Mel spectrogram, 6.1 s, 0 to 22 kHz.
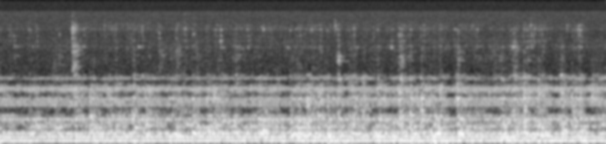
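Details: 1-year-old Gorenje 8 kg inverter washing machine with steady layered tonal hum and ringing whine throughout; cause unknown.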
